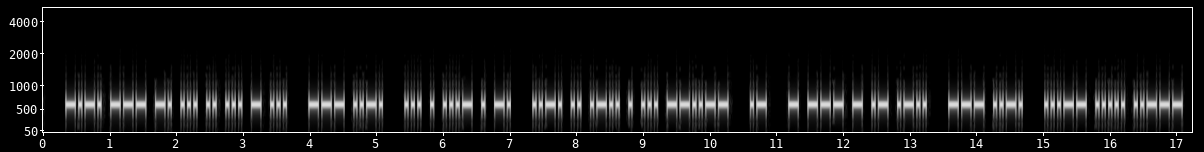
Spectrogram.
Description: Morse code, heard as a keyed tone, about 25 wpm, 600 Hz. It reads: CONSISTS OF SEVEN FILES, A TOTAL OF 352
